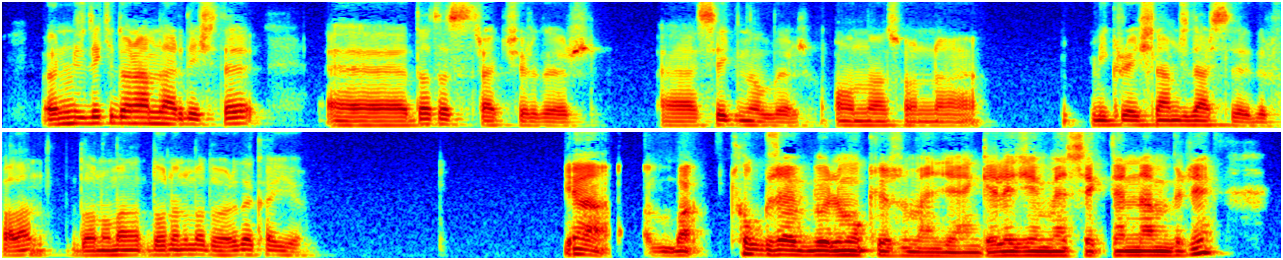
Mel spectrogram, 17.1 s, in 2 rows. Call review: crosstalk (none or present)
none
